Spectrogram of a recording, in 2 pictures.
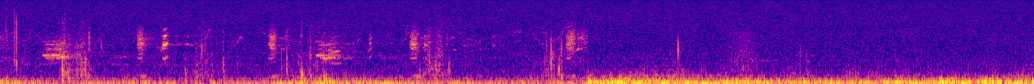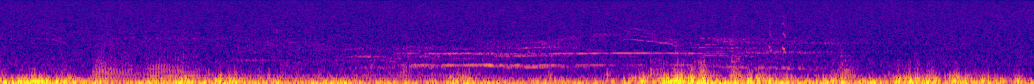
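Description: Fowl calling: several short calls in the first few seconds and one long drawn-out call lasting over a second about seven seconds in, over a steady low rumble.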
